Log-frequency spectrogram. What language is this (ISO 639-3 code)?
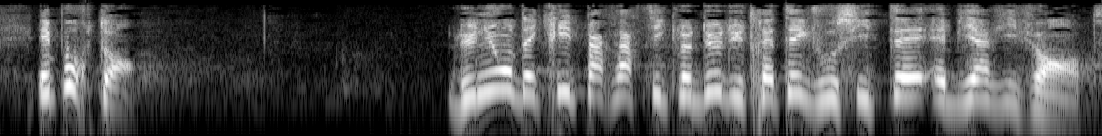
fra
